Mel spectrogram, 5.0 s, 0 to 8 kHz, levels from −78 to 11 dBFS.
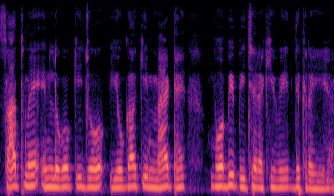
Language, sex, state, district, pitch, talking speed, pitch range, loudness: Hindi, male, Bihar, Saran, 140 Hz, 215 wpm, 135-150 Hz, -17 LUFS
